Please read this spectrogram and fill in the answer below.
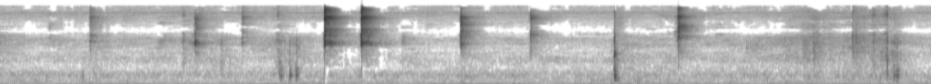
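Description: Metal nail clipper being handled, its lever and pivot parts clicking as they are swung and pressed: scattered sharp metal clicks, the two loudest about a third of a second apart a little after three seconds in.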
